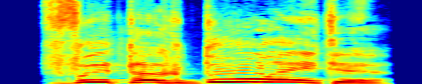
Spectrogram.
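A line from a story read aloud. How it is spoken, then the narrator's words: Exclaimed. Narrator (Russian): вскрикнул он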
